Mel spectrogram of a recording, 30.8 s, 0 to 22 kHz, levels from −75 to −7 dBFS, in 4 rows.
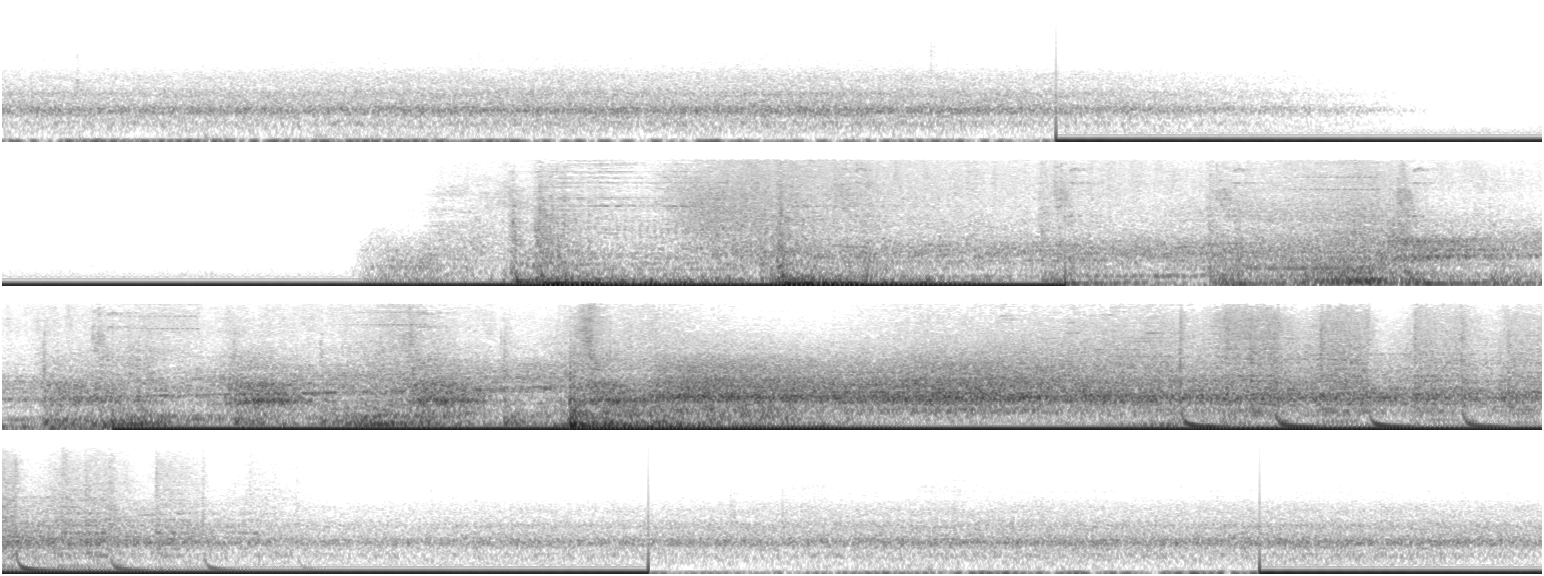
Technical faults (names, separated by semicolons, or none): DC step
